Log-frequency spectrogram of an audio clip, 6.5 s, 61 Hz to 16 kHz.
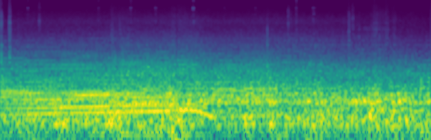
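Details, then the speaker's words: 2018 Toyota RAV4 Adventure, four-cylinder, about 3,700 lb, hard acceleration: engine tone climbs slowly, then pulls steadily and evenly over road noise, no knocks or misses; slow to spool but healthy. "takes up off for the engine to spool up but once it gets going the vehicle gets going"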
